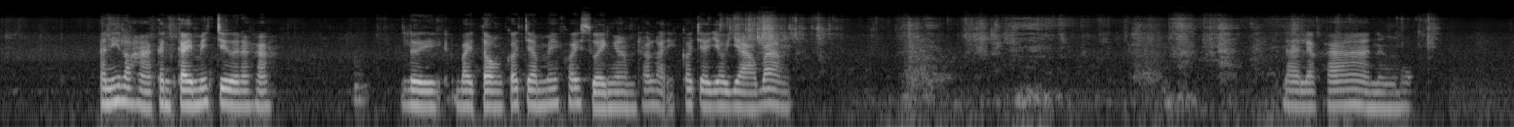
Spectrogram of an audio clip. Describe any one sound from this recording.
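An older woman talks calmly close by.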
